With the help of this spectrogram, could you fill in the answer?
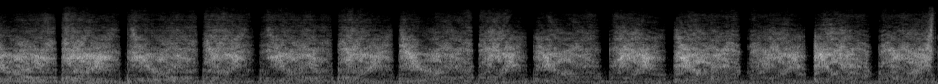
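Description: A small Dove cardboard soap box holding a bar is held in hand and tapped with long fingernails. It makes a steady run of dry, papery bursts, each a short rustling rasp centred in the mids with a bright edge and almost no low end. Brief silences separate the bursts at an uneven, unhurried pace.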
